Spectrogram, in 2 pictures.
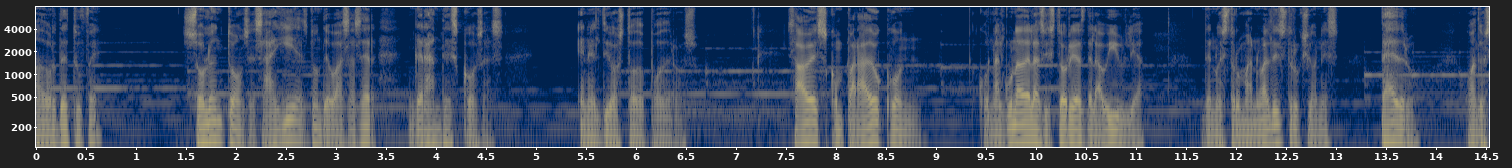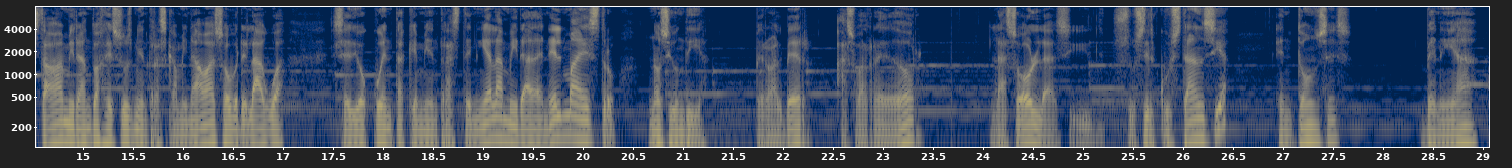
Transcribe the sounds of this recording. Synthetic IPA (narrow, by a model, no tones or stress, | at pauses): aðo̞ɾd̪e̞t̪ufe̞ | so̞lo̞e̞nt̪o̞nse̞sa̰ie̞zd̪o̞nd̪e̞βasas̬e̞ɾɡɾand̪e̞sko̞sa̰s | e̞̰ne̞ld̪jo̞st̪o̞ð̞o̞po̞̰ð̞e̞̰ɾo̞̰so̥ | saβe̞sko̞mpaɾaðo̞kon | ko̞nalɡunaðe̞las̬ist̪o̞ɾjazðe̞laβiβlja | ðe̞nwe̞st̪ɾo̞manwald̪inst̪ɾuksjo̞ne̞s | pe̞ðɾo | kwand̪oe̞st̪aβamiɾand̪o̞axe̞suzmje̞nt̪ɾaskamĩnaβaso̞βɾe̞ːlaɣwa | se̞ðjo̞kwe̞nt̪ake̞mje̞nt̪ɾast̪e̞nialamiɾaðaene̞lmae̞st̪ɾo̞ | no̞seund̪ia | pe̞ɾo̞a̰lbe̞ɾ | a̰sua̰lre̞ðeð̞o̞ɾ | la̰so̞lasḭsṵsiɾkust̪ansja | e̞nt̪o̞nse̞s | be̞nia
